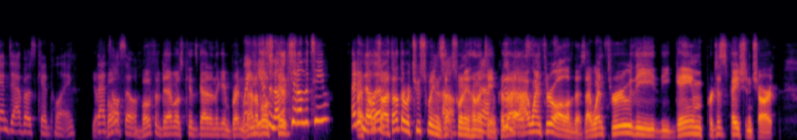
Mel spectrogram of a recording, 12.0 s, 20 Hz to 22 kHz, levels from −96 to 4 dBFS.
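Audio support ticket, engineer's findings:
Automatic gain rising, 0.14 to 4.27 s: level climbs steadily by about 15 dB until just before "kids kid on the". Probable component: call AGC reading the input as too quiet and ramping gain up. Background noise swells with the speech, which rules out a talker moving closer to the mic. Content stays capped near 8 kHz, consistent with the wideband call codec path.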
